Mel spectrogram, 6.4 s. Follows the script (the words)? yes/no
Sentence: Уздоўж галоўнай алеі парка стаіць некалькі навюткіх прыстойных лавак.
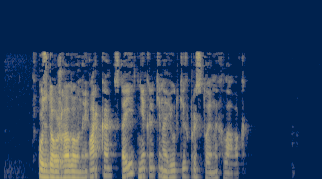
no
